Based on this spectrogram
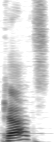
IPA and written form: kæts (cats)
